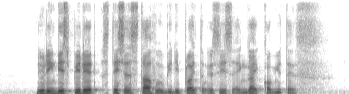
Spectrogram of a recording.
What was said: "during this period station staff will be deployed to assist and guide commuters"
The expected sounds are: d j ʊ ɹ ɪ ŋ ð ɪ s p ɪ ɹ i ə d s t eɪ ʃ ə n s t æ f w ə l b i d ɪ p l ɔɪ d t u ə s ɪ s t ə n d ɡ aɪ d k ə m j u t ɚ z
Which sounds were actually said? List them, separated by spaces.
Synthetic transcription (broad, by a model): d j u ɹ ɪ ŋ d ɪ s p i ɹ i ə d s t eɪ ʃ ə n s t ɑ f w ə l b i d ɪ p l ɔɪ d t u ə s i s ə n ɡ aɪ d k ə m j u t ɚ s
